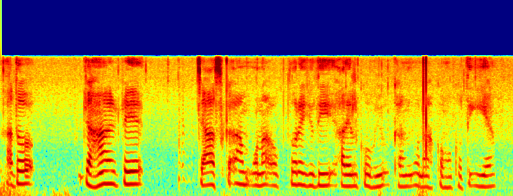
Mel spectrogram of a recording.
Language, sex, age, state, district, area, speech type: Santali, male, 45-60, Jharkhand, East Singhbhum, rural, spontaneous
